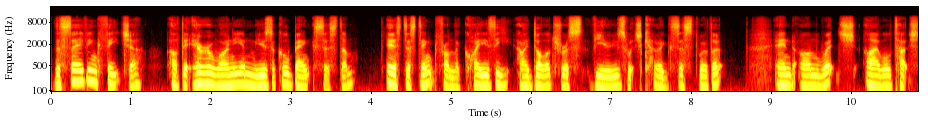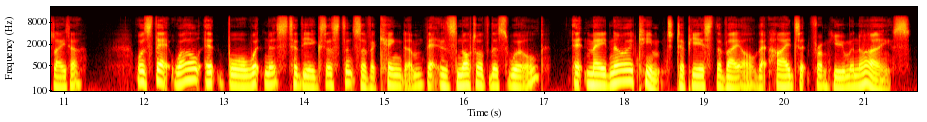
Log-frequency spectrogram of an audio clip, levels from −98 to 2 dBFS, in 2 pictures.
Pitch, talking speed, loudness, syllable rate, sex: 140 Hz, 165 wpm, -18 LUFS, 3.3 syllables/s, male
